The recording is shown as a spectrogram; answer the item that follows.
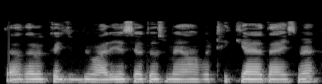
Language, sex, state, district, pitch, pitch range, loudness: Hindi, male, Bihar, Jahanabad, 120 Hz, 115-120 Hz, -18 LUFS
